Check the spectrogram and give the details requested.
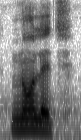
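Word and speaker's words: knowledge: एन के पहले जब भी के आएगा तो उस के को नहीं पढ़ते हैं, मतलब वो साइलेंट होता है। जैसे नॉलेज, नॉलेज में भी के एन ओ आता है, तो मतलब एन के पहले नो आया।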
